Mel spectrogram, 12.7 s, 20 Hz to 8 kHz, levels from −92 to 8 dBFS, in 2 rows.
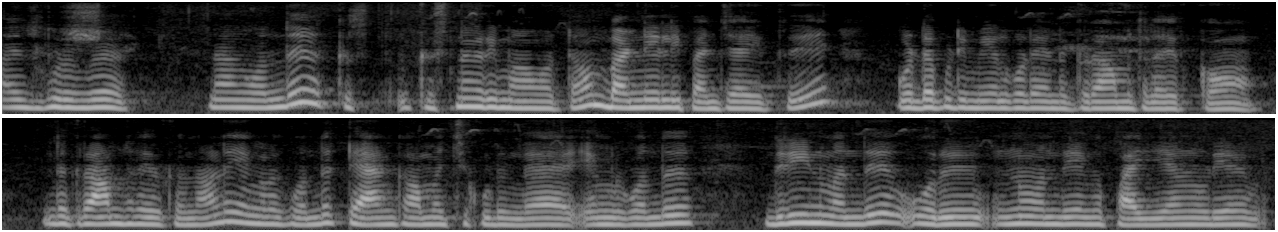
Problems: background sounds at intervals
